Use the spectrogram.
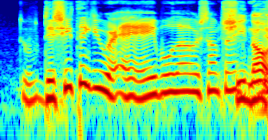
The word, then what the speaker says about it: Aable: like, oh, I love Aable's music. And so it prompted me in my Instagram to put in quotation, in parentheses, how you say it. It's just Aable. It's like Hey Arnold, but hey Yo.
